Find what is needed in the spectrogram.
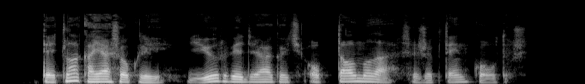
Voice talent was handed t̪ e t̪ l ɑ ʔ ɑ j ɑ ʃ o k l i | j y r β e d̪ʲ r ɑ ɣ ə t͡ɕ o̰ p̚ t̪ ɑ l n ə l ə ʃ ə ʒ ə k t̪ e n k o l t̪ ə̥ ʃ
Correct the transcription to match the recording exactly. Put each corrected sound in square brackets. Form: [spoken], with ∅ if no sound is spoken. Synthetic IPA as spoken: t̪ e t̪ l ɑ [k] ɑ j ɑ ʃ o k l i | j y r β e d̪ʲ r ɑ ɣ ə t͡ɕ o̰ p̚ t̪ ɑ l [m] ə l [ɑ] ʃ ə ʒ ə k t̪ e n k o l t̪ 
